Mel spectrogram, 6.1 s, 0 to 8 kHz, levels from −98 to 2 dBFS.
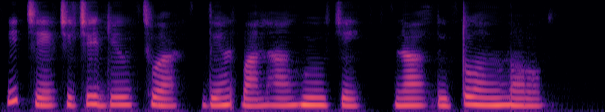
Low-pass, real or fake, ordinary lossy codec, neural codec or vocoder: none; fake; none; codec, 16 kHz, about 1 kbps, DyCAST, with the encoder's durations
